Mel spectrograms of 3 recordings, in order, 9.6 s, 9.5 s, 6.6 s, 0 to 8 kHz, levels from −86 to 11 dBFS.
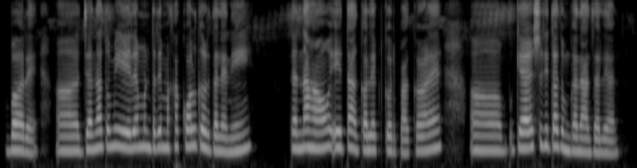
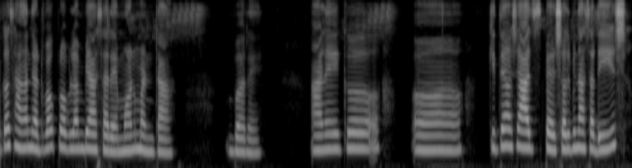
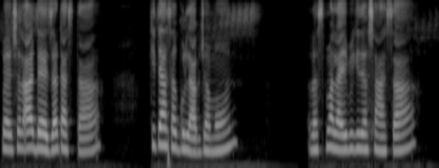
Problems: constant background noise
